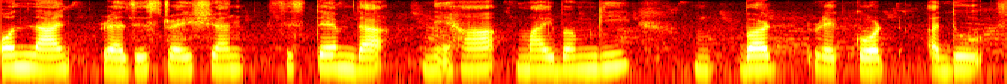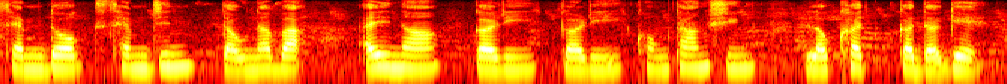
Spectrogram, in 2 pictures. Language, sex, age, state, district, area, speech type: Manipuri, female, 18-30, Manipur, Kangpokpi, urban, read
